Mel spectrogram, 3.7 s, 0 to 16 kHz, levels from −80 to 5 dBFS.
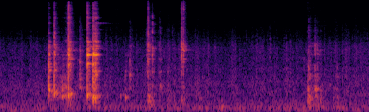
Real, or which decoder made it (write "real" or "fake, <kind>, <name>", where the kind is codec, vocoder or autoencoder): fake, vocoder, BigVGAN v2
